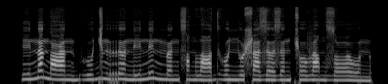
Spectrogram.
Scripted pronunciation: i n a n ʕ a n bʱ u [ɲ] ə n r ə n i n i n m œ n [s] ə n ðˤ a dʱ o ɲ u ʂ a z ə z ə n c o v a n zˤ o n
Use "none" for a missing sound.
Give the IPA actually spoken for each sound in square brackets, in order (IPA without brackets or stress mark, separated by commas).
ɟ, s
